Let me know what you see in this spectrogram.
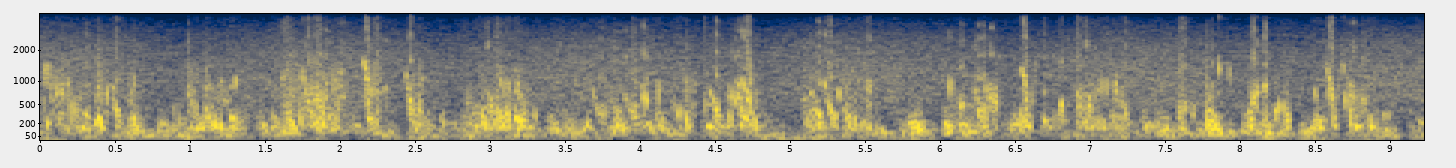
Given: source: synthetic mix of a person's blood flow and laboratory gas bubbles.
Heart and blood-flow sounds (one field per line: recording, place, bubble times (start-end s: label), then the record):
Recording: Doppler ultrasound of blood flow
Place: precordium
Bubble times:
0.00-0.69 s: bubbles
0.99-1.41 s: bubbles
1.59-2.08 s: bubbles
2.12-2.33 s: bubbles
2.40-2.60 s: bubbles
2.66-2.73 s: bubbles
2.79-3.36 s: bubbles
3.62-4.41 s: bubbles
4.43-4.82 s: bubbles
5.05-5.56 s: bubbles
6.02-6.42 s: bubbles
6.50-6.85 s: bubbles
6.91-7.28 s: bubbles
7.56-7.71 s: bubbles
7.74-7.95 s: bubbles
8.03-8.33 s: bubbles
8.46-9.02 s: bubbles
From the record:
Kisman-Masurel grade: 333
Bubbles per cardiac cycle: rolling drumbeat, 9 or more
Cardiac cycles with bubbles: 50 to 99%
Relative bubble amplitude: loud (0.450 to 0.775)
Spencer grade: 3 (all of the cardiac periods contain showers or single bubble signals, but not dominating or overriding the cardiac motion signals)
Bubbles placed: anywhere in the cardiac cycle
